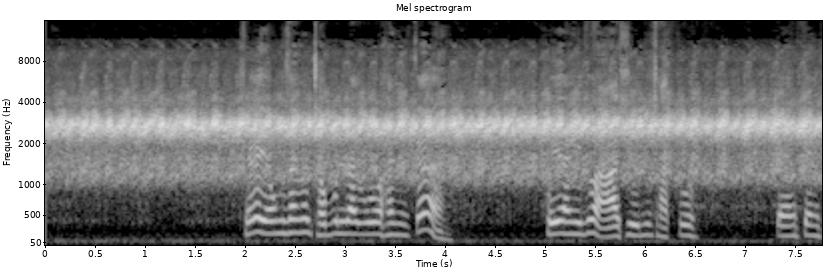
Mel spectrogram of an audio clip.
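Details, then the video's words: At night in early May 2020, a Japanese tree frog swells its single throat vocal sac to body size and gives rattling runs of quick nasal croaks in two bouts, against a constant shrill hum of distant callers. "밤에 우는 청개구리 울음판이 몸통 만큼 크네요?"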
